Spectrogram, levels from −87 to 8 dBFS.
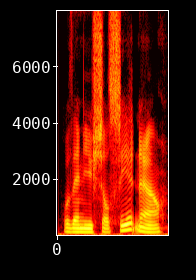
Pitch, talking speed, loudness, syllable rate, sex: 140 Hz, 300 wpm, -14 LUFS, 5.7 syllables/s, male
